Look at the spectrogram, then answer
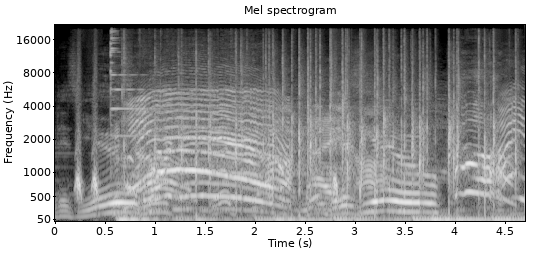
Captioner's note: all cheering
